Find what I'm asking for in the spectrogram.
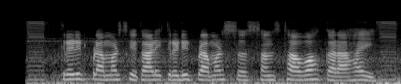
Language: Magahi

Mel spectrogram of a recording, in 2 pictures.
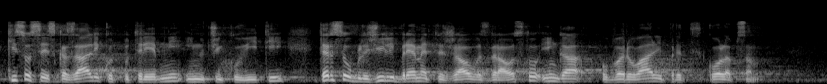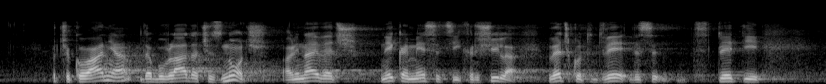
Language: Slovenian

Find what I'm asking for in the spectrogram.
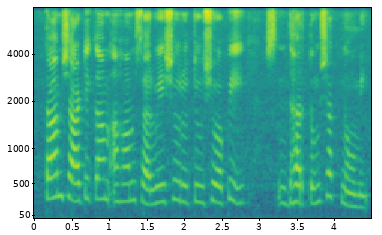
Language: Sanskrit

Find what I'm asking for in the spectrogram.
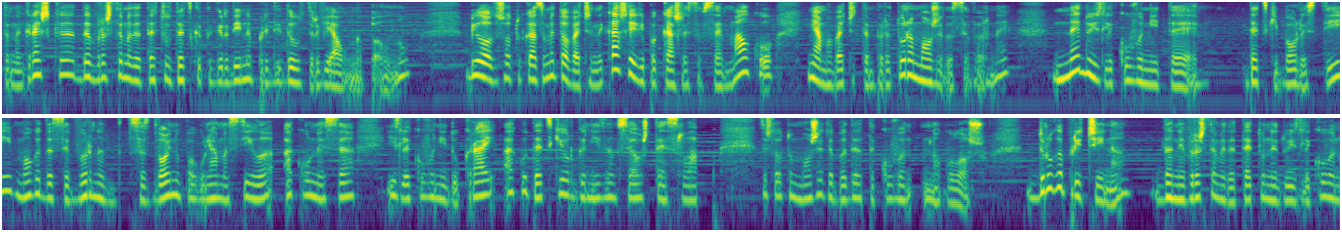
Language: Bulgarian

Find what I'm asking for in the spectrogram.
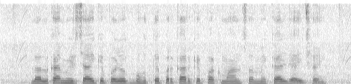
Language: Magahi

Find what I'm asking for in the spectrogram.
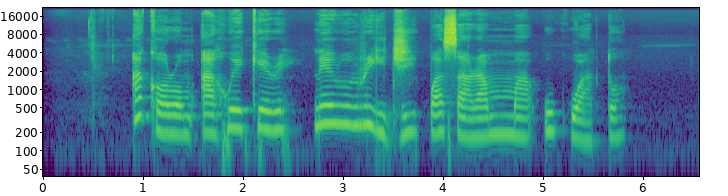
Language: Igbo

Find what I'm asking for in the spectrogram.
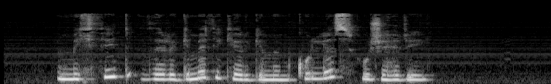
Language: Kabyle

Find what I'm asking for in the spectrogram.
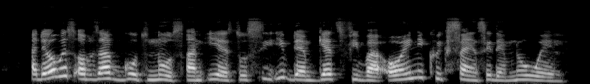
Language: Nigerian Pidgin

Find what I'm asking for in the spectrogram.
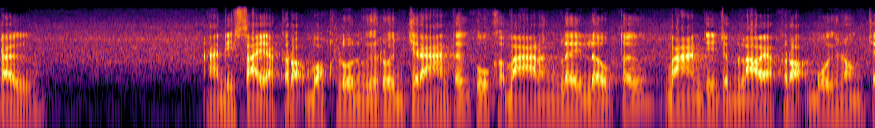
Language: Vietnamese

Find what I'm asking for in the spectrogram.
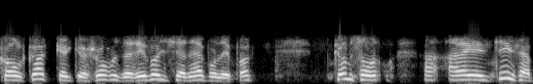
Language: French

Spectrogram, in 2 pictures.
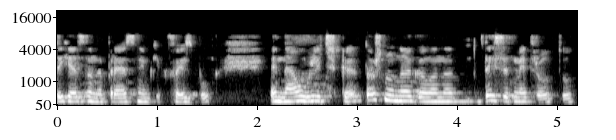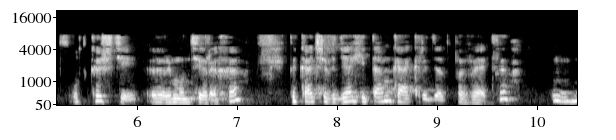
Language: Bulgarian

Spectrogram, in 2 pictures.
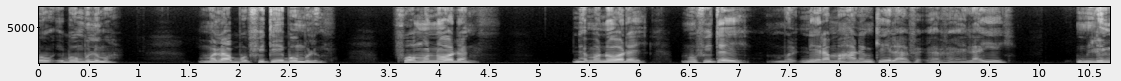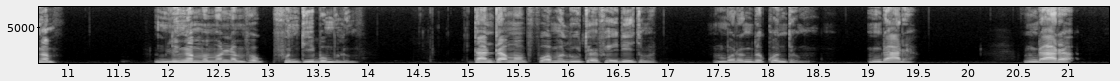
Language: Mansoanka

